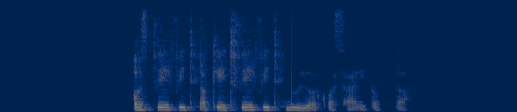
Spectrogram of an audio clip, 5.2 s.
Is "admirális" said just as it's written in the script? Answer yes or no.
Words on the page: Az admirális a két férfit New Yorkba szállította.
no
